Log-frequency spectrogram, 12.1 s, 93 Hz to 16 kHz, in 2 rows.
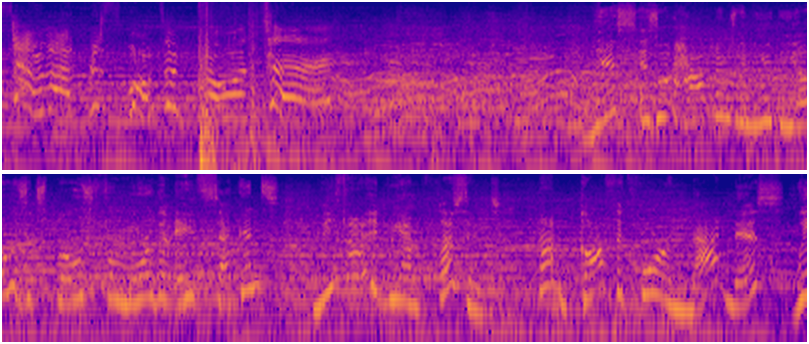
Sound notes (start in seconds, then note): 2.0 indistinct chatter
